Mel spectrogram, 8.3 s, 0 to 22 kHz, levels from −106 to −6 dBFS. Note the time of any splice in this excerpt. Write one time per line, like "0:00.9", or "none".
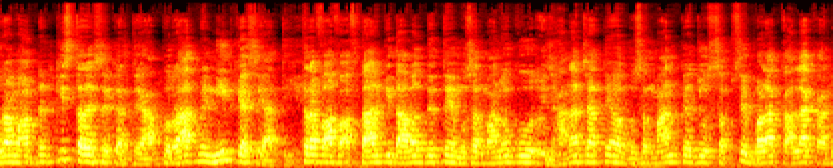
0:03.0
